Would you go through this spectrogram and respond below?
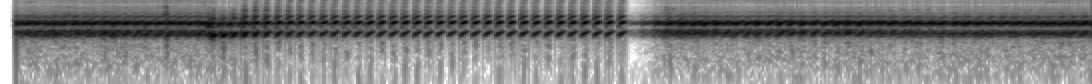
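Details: A gray treefrog (Hyla versicolor), hidden in vegetation, gives a loud, musical trill of rapid pulses that lasts over a second.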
